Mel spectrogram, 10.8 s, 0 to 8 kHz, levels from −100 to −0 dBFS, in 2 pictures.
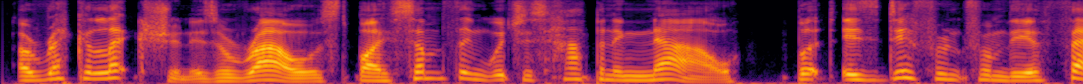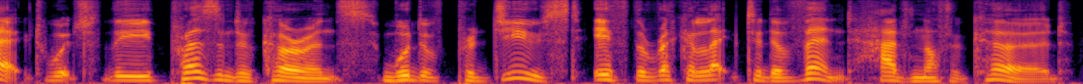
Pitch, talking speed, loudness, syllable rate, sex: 150 Hz, 165 wpm, -21 LUFS, 5.3 syllables/s, male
